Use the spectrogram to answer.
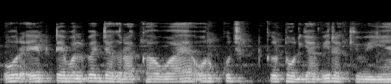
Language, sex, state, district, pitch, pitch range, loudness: Hindi, male, Uttar Pradesh, Shamli, 140 Hz, 125-145 Hz, -14 LUFS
